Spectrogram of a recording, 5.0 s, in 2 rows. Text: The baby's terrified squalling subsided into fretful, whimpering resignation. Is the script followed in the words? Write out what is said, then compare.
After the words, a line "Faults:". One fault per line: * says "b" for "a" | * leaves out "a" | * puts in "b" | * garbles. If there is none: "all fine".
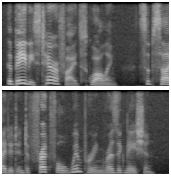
The baby's terrified squalling subsided into fretful, whimpering resignation.
Faults:
all fine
